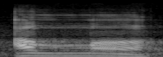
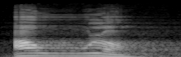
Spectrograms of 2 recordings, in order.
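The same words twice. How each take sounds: First: Unrounded lips go straight into the L sound. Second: Rounded lips add a w-like glide before the L. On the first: The speaker calls it right. "Allah aja mulutnya tidak monyong" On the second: The speaker calls it wrong. "wonyong dulu sehingga ada sisipan W"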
